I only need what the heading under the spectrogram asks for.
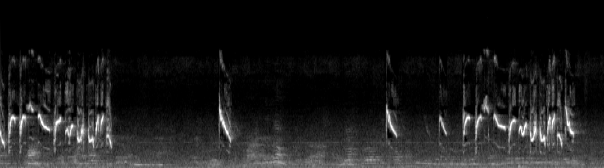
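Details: Oriental white-eye, a competition songbird, gives short bursts of rapid high slurred whistles at start and end with scattered single chirps between, over steady background chatter of voices.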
